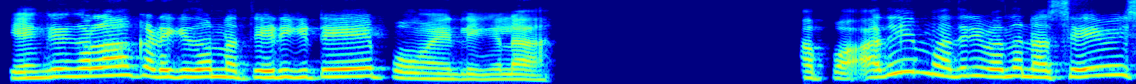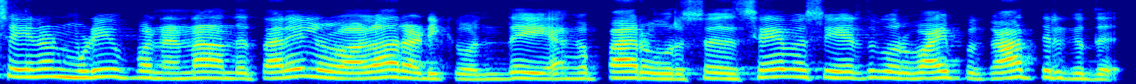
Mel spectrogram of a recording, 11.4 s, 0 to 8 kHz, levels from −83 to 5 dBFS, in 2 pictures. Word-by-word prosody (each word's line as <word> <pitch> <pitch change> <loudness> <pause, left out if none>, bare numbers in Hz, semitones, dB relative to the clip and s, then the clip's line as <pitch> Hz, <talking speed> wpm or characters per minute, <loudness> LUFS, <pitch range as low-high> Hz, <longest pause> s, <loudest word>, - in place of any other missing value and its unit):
எங்கெங்கலாம் 280 +6 +2
கெடைக்குதோன்னு 255 0 +2
நான் 240 +1 -6
தேடிக்கிட்டே 250 +2 +3 0.3
போவேன், 195 -3 -1
இல்லேங்களா! 175 -1 -2 1.4
அப்போ - - -6 0.2
அதே 400 +4 0
மாதிரி 295 0 -1
வந்து 270 +2 +1
நான் 240 0 0
சேவை 305 +6 +1
செய்யணுன்னு 260 -1 +1
முடிவு 255 +3 0
பண்ணேன்னா, 210 0 0
அந்த 200 -1 -4
தரையில 255 +4 +1
ஒரு 205 - +2
அலாரம் 230 0 +3
அடிக்கும், 185 -2 -4
வந்து 180 +5 -5 0.2
அங்க 195 +1 -5
பாரு 220 -1 +5
ஒரு 180 -1 -3
சே 210 - -3 0.2
சேவை 260 +1 +1
செய்யிறதுக்கு 225 -1 -2
ஒரு 195 - -3
வாய்ப்பு 215 -1 +1
காத்திருக்குது. 220 -7 0
235 Hz, 160 wpm, -23 LUFS, 200-260 Hz, 1.4 s, பாரு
